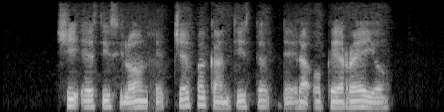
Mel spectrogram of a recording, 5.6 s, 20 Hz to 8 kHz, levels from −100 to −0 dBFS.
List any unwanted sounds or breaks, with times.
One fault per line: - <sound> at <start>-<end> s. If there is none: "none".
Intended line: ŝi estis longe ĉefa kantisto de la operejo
- dropout at 1.8-2.0 s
